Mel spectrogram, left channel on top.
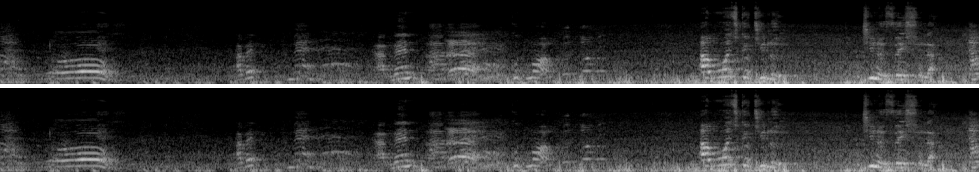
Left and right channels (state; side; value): identical; both; correlation 1.00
